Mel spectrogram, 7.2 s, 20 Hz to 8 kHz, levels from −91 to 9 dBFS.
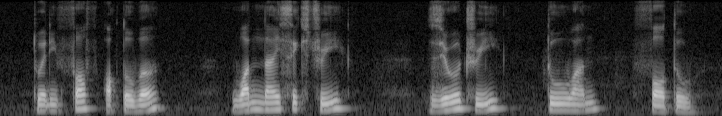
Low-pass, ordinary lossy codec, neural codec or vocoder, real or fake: none; none; none; real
